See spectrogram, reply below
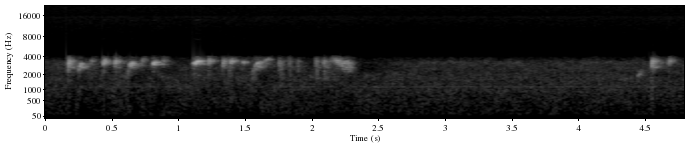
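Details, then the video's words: European goldfinch song: a quick string of sharp chirps and twitters lasting about two seconds, then near silence before a final brief chirp; the recording is muffled, with background hiss. "chant chardonneret"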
